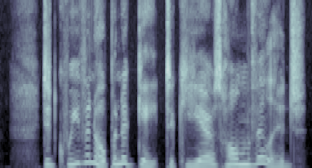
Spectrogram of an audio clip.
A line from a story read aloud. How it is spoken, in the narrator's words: Derry asked urgently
